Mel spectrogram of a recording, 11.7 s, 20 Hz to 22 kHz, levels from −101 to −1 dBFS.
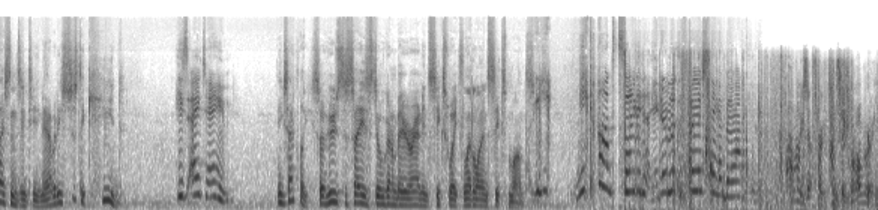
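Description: At 7.91 s the audio stalls briefly. This is a short stall from a late packet. The next packet had not arrived on time, so the jitter buffer ran dry. The receiver held the last sound for about 49 ms until the data turned up. Playback then resumed where it left off, now 49 ms later than before. Nothing is lost. The sound simply hangs a little too long, with a faint buzz or dip.

At 8.04 s there is a short concealed packet loss. About 20 ms of audio never reached the decoder. The receiver covered the hole with roughly 8 ms of synthesized continuation, extending the last sound before blending back into real audio. The result is a quick smear or wobble.

From 8.17 to 8.26 s comes a burst of packet loss. Several packets in a row failed to arrive in time. The receiver filled about 65 ms by stretching the last sound and fading it down as the gap ran on. That comes across as a brief held buzz or a dying hiss. 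About 60 ms of the original audio is missing, and the sound jumps forward when it resumes.

At 8.30 s a call bitrate drop begins and lasts to the end. The bandwidth estimate fell, and the encoder went from 32 kbps down to 7 kbps. It held that low rate for about 3.4 s. Coding became much coarser. The audio bandwidth narrowed from 20 kHz to 8 kHz, so the top end is cut away. The sound turns muffled, rough or watery.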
